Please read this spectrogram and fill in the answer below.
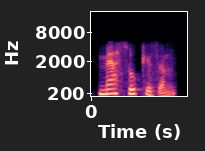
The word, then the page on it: masochism: Indian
